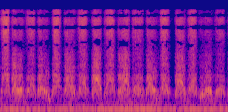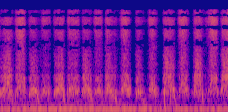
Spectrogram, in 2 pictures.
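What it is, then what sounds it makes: Carbon fiber textured plate. Long fingernails scratch a rigid black carbon-fiber patterned plate in short, quick strokes. Each stroke gives a dry, raspy scrape with a bright edge, repeating in a loose, uneven rhythm over a steady low hum.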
